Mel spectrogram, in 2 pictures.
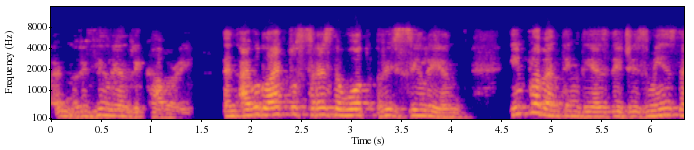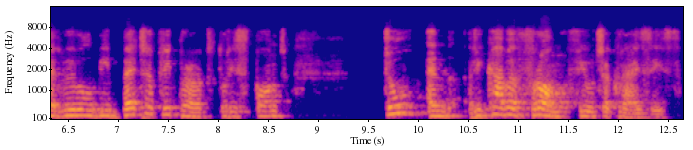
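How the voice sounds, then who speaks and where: A man delivers formal panel remarks in a measured way, ticking off points one after another. His voice sits a little high. The sound is distant and dull, as if he were well back from the microphone on a call. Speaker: UN official panelist. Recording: distant, muffled video call audio.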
